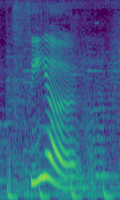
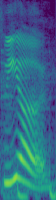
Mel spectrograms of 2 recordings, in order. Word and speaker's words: vier: Next is 4, which is Vier. We have also done this in our last video that V is pronounced as F. So it's Vier.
